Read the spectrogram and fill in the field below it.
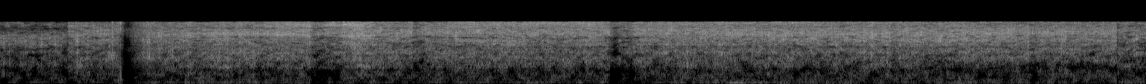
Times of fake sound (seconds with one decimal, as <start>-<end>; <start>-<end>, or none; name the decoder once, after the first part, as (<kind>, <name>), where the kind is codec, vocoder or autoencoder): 1.1-1.6 (codec, SNAC)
